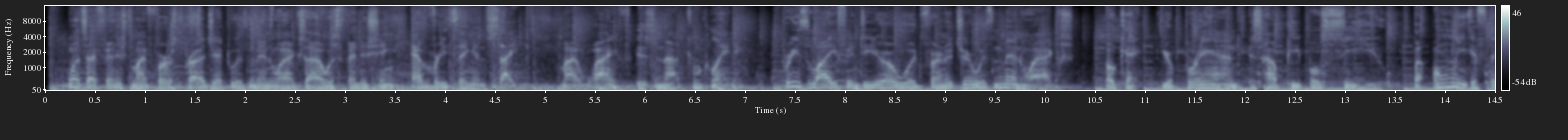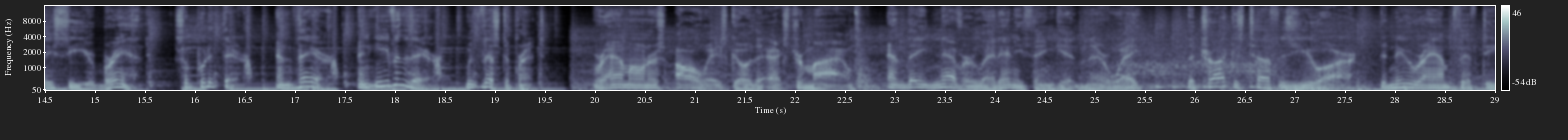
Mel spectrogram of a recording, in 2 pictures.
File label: Commercial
